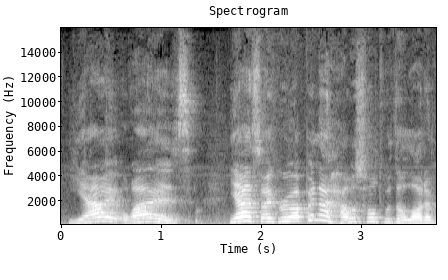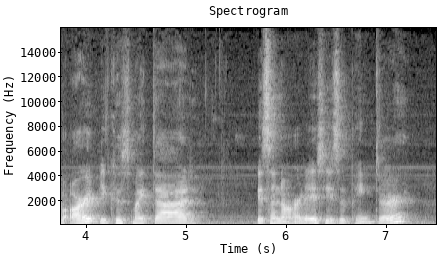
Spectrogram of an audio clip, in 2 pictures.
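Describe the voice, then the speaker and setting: With a Spanish accent, a woman talks at a moderate pace, her fairly high pitch making very wide swings. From Mexico, moved to Canada at eight. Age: 30s. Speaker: artist and filmmaker. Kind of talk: casual interview conversation. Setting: at her home.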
